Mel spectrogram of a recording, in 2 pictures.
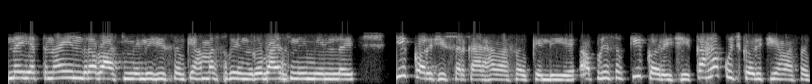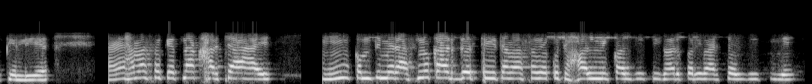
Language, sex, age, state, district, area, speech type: Maithili, female, 18-30, Bihar, Samastipur, urban, conversation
